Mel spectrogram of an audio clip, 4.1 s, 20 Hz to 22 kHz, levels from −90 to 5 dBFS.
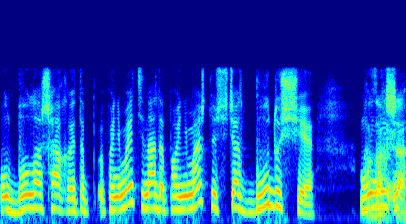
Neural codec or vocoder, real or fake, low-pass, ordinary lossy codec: none; real; 7.2 kHz; none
